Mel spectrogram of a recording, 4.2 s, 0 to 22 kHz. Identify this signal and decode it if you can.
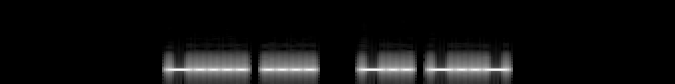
Morse code, heard as a keyed tone, about 28 wpm, 700 Hz. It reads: 6H DX
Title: Winter Field Day Exchanges Encore 28wpm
